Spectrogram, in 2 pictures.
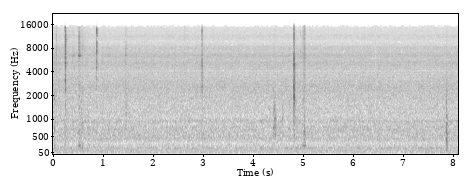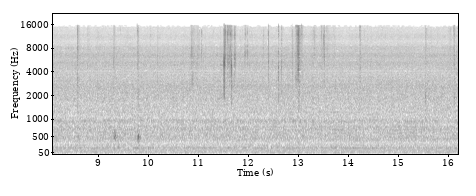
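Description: Scattered light clicks and metal taps of tools and screws on the sheet-metal chassis and transformer of a variable frequency drive being taken apart, over a steady low hum.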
